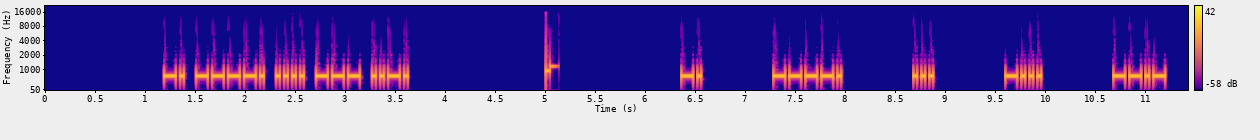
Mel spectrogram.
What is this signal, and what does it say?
Morse code, heard as a keyed tone, about 30 wpm, spaced as for 15 wpm, 700 Hz. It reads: N9HOF N9SBQ
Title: USA Call Signs - 5 Characters - 6x Character Spacing - 30wpm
